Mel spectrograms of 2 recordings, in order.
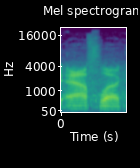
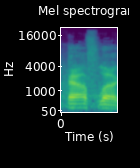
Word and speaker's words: Aflac: staple in college football Aflac Affleck Aflac in case I miss one next week I want you to say it like the Ducks Pittsburgh Wake Forest two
